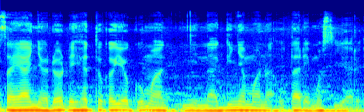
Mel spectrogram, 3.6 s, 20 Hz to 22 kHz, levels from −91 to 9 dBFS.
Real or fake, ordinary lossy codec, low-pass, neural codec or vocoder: real; none; 14.4 kHz; none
